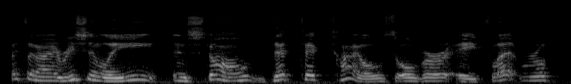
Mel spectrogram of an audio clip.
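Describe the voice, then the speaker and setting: With noticeable background noise behind him, a man speaks in a high pitch with very wide pitch swings. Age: 70s. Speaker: homeowner, DIY customer. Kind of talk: customer video testimonial.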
